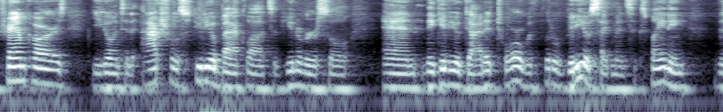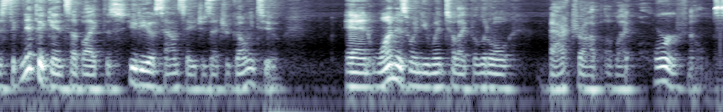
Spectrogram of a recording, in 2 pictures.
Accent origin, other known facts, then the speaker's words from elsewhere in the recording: California, United States; I grew up in California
